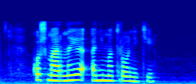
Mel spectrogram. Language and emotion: Russian, neutral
